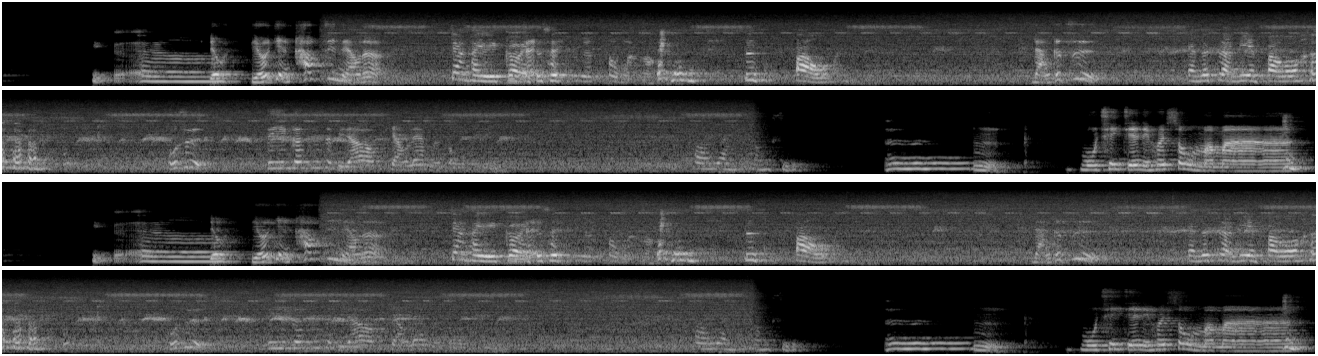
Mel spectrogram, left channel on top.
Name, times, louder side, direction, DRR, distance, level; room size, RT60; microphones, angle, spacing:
voice 1, 0.9-2.2 4.5-5.6 6.5-6.9 7.4-7.6 7.9-8.5 11.9-13.6 20.1-21.1 22.0-22.8 25.9-26.1, left 1 dB, 15° left, 1 dB, 1.6 m, -22 dB
voice 2, 2.1-3.8 5.1-6.5 9.9-11.0 14.8-15.2 15.8-18.2 22.8-23.2 23.9-26.1, left 4 dB, 60° left, 7 dB, 1.7 m, -25 dB
Insect, 3.2-20.7, right 1 dB, 30° right, 4.6 m, -32 dB
11.0 x 9.6 x 9.5 m, 0.75 s
head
